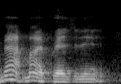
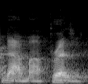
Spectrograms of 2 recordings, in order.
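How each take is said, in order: First: It is said in a higher put-on voice. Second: It is said in a deep, low growling voice. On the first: "it's the the voice I put on it" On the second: "Give me like a deep voice"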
